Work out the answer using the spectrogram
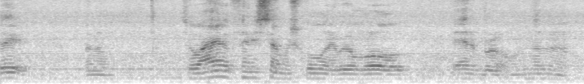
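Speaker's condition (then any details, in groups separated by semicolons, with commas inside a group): Brain injury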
